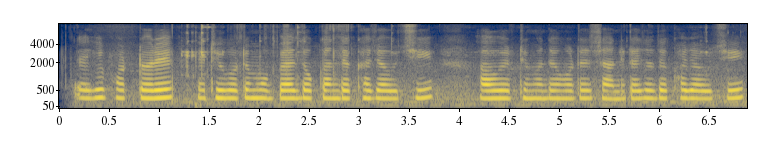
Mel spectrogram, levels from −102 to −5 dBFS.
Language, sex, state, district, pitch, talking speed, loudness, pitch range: Odia, female, Odisha, Malkangiri, 250 Hz, 120 wpm, -16 LUFS, 245-255 Hz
